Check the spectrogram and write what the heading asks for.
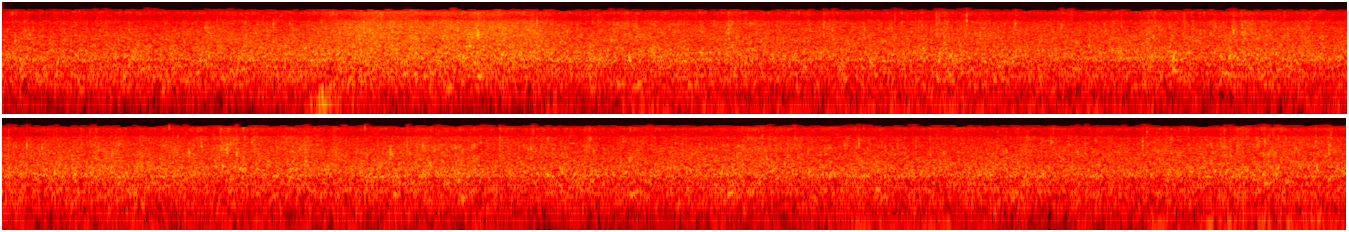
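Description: Steady rush of flowing stream water, with one brief knock about a second and a half in.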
